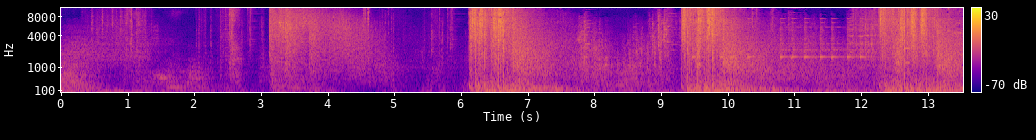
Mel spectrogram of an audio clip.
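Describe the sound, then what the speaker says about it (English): Naval guns fire in World of Warships during a battle with a Pan-Asian destroyer, giving heavy booming salvos that swell into loud, dense rumbling blasts with mechanical creaks between, close and full. "then we can continue shooting the Pomern"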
